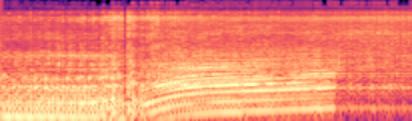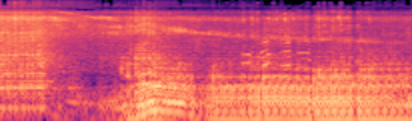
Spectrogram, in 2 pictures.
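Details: Freshly started turbo Honda K-series race car engine; catches, revs climb cleanly, settles to even idle; sounds really good, healthy and strong.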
